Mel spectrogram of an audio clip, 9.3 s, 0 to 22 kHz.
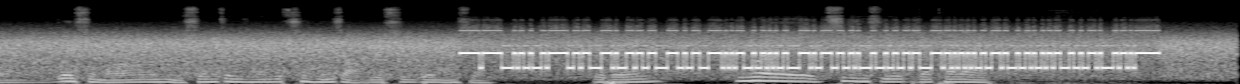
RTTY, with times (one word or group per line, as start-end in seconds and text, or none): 4.3-5.6 POZWOLMY
5.8-6.6 SOBIE
6.8-7.6 POJSC
7.7-8.6 DALEJ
